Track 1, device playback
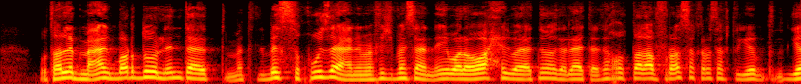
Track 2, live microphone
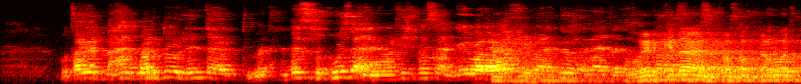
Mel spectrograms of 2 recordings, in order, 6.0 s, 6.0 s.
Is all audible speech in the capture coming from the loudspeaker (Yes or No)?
No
